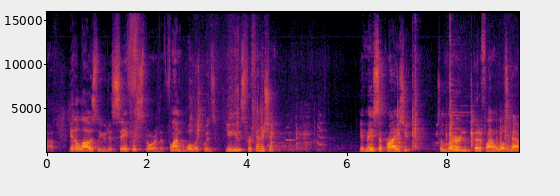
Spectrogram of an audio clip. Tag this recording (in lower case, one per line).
speech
